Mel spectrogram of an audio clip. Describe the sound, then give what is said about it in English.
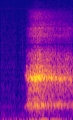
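A deep breath in during a guided meditation: one long, steady inhalation follows a brief silence and holds at an even, fairly loud level until the end. “Beautiful, nice deep breath”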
